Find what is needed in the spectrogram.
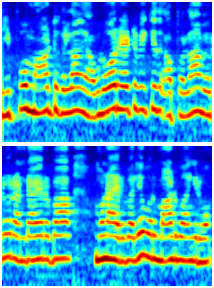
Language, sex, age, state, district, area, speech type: Tamil, female, 30-45, Tamil Nadu, Mayiladuthurai, rural, spontaneous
